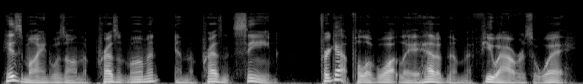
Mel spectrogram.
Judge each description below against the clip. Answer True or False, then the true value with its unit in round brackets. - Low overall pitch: True (100 Hz)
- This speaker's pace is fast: True (225 wpm)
